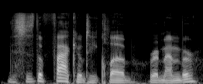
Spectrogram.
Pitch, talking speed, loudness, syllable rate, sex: 110 Hz, 175 wpm, -21 LUFS, 5.6 syllables/s, male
